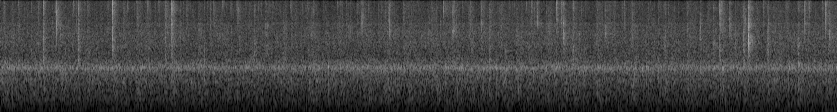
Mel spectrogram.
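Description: A steady even hiss with many scattered light ticks, a pattering like rain on a surface.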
